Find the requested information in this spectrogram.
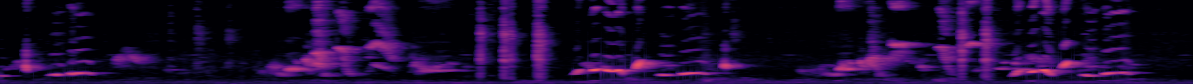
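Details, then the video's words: White-rumped shama song used to lure birds: rich, varied whistled and warbled phrases in bursts, with sharp clicks and squawky notes between, pausing briefly between phrase groups. "White-rumped Shama Hunter"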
